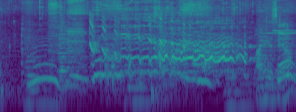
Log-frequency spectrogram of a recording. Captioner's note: laughing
